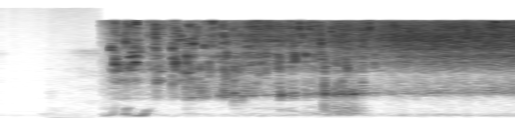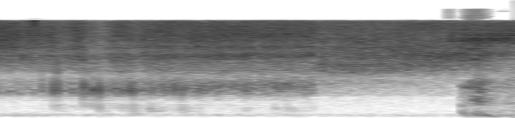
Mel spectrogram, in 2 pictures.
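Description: An effervescent magnesium tablet fizzes in water for a drink, a steady, bright hiss that starts abruptly and continues without pause, with faint crackles and a soft knock near the end.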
